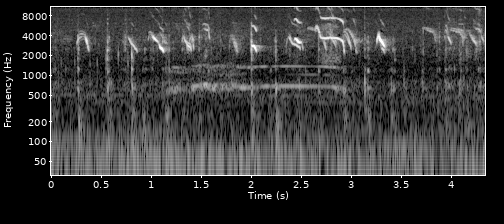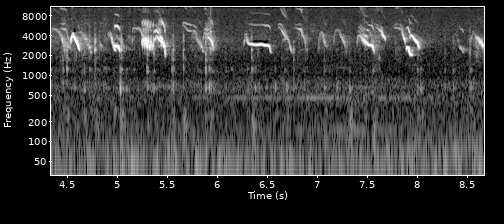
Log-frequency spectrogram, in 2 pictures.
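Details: Little backyard chicks at their food, GoPro audio; scattered high, clear peeps rise and fall in loose clusters, separated by brief quiet gaps, with a faint tonal hum early on.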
